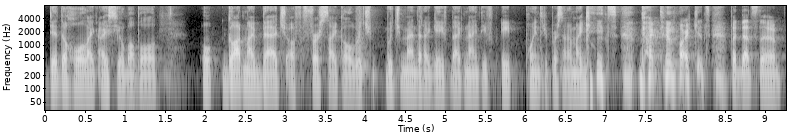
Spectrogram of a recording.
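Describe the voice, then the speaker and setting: A young man in his late twenties with a fairly low voice. He talks as a podcast guest in a loose, slangy, conversational way, often poking fun at himself. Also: fairly quick. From Indonesia. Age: late 20s. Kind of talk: casual conversational interview.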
